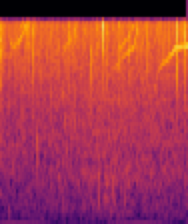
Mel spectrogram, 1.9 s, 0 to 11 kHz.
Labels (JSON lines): {"label": "biophony, dolphin", "recorder": "SoundTrap 500"}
